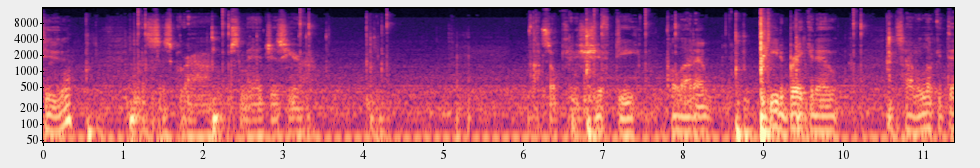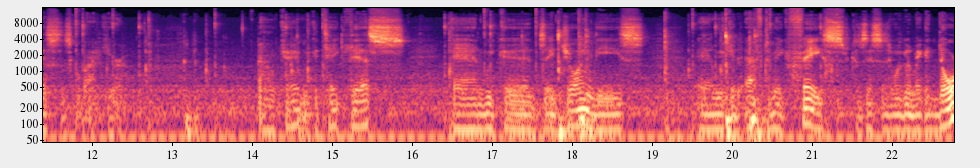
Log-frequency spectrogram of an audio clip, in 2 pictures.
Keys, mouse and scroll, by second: 0.6 2, 1.2 alt+shift+click, 2.4 alt+shift+click, 4.3 middle click, 6.8 shift+d, 7.5 click, 8.6 p, 9.4 Tab, 10.1 click, 10.5 Tab, 11.8 click, 12.2 middle click, 13.2 1, 13.5 middle click, 14.5 a, 14.9 middle click, 16.9 click, 17.5 shift+click, 17.8 f, 18.2 alt+a, 19.2 a, 19.5 middle click, 19.9 f, 20.3 alt+a, 20.5 middle click.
